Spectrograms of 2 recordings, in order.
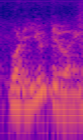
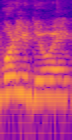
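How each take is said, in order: First: "What are you doing?" low and much softer, dazed; groggy half-awake. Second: Said in the usual way. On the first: Retold or imitated. Sleepwalker coming to, asking softly and groggily. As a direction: mumble it as if just waking. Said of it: "Jason's like". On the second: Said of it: "And then Casey's like".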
